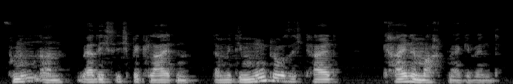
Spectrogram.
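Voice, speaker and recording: A man voicing a gentle, cheerful little old woman who personifies Hope, speaking softly and kindly in a slightly muffled recording. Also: on the low side, expressive, moderate pace, close to an everyday voice.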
